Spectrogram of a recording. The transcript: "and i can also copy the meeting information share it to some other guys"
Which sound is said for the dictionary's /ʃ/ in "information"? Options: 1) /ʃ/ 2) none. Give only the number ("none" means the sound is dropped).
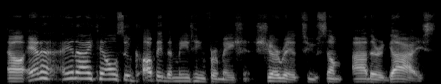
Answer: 1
